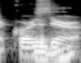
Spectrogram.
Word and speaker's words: Coursera: They have a course on, help me the pronunciation here, Coursera, right? – Yeah, Coursera.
